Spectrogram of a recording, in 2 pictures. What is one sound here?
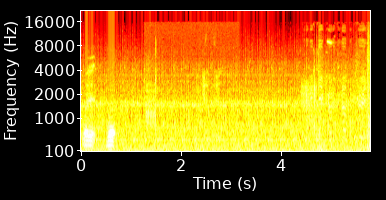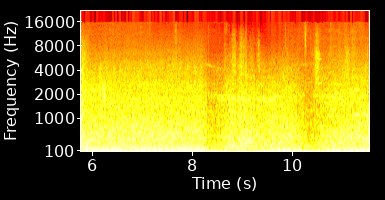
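A truck engine idles with a low steady rumble, then revs up as the truck drives off.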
